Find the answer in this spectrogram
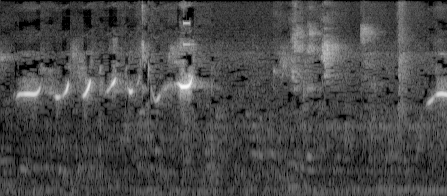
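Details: White-rumped shama lure song meant to provoke other shamas: a string of short, even whistled notes, slightly wavering, ending in a louder note, then a pause before a faint high chatter and a final rising whistle.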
